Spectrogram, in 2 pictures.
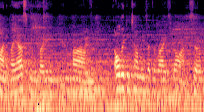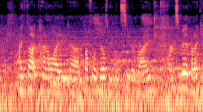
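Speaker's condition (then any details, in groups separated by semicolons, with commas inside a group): No condition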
